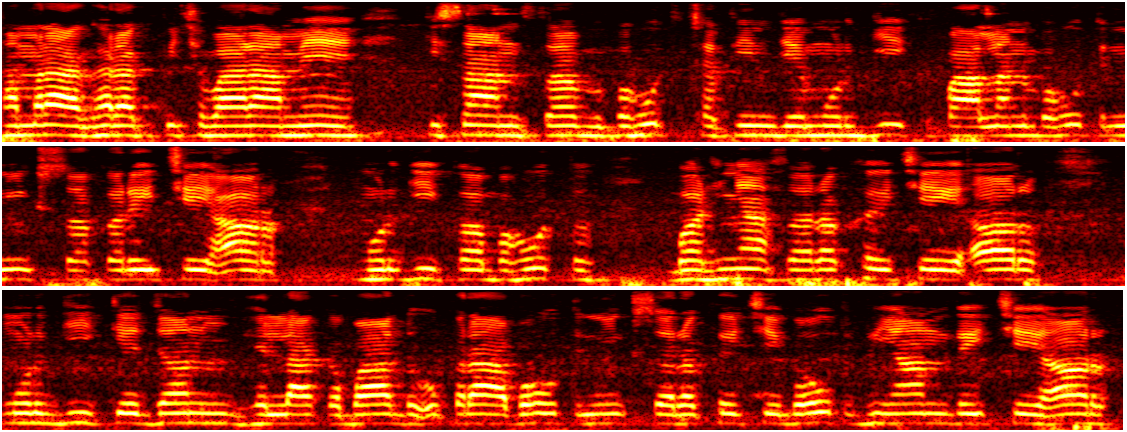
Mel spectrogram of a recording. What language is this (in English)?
Maithili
